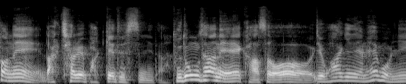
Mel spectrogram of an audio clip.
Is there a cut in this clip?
yes; 2 cuts; at 1.6 s, 3.1 s

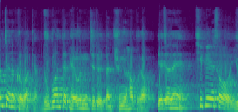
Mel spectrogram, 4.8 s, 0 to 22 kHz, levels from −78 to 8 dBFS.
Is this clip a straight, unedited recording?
yes; 0 cuts

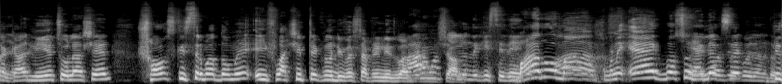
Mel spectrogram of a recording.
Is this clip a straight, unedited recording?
yes; 0 cuts

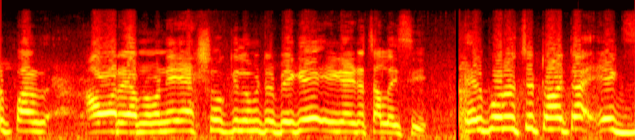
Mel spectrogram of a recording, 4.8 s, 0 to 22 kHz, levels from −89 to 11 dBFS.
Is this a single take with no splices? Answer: no; 1 cut; at 3.3 s

